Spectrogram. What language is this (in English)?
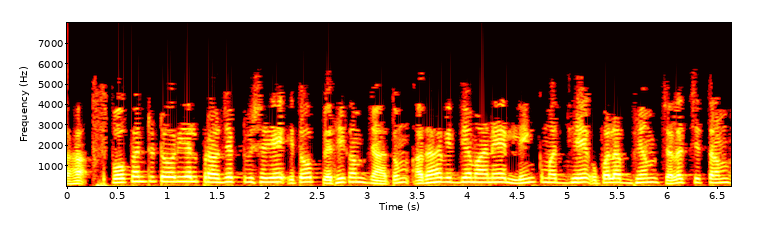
Sanskrit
